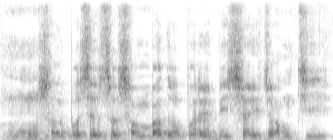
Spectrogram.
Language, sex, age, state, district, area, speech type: Odia, male, 45-60, Odisha, Balasore, rural, read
